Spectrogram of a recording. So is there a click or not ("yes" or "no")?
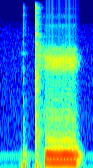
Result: no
